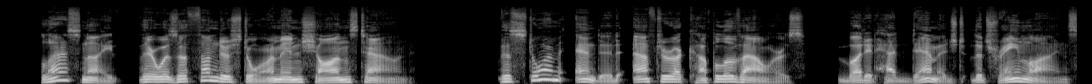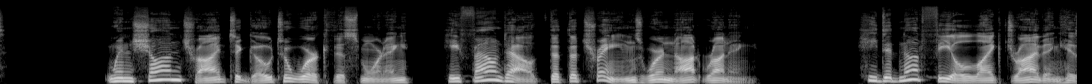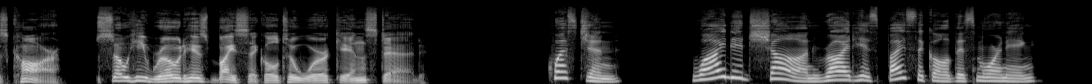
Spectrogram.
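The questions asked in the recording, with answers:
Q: Why did Sean ride his bicycle this morning?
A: The trains were not running because the storm damaged the train lines.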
